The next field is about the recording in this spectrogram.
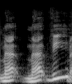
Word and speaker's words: Matvey: Can't figure out if it's for Will Smith, who's getting jiggy with it, or Matvey? Is that how you say it? Matvey Michkov? – Yeah. – Matvey Michkov. Can't even figure out who it is at number 3 pick.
